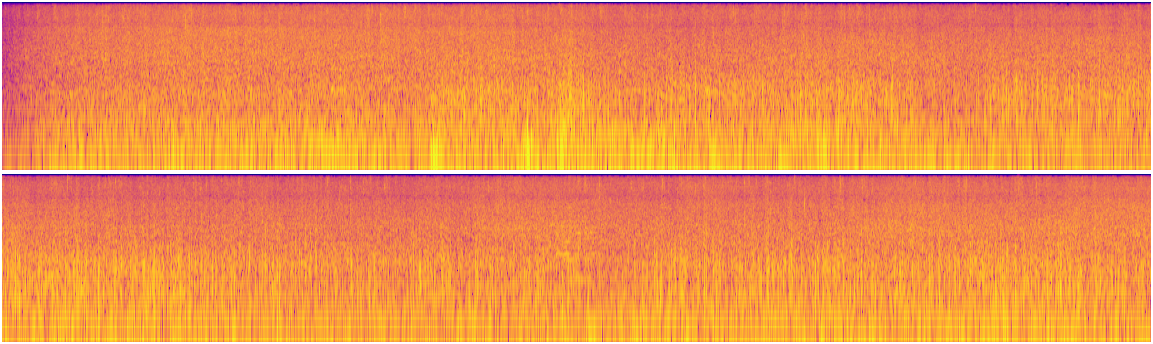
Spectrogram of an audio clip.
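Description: Heavy rain pouring steadily onto a city street and pavement, a dense, even hiss that fades in over the first second.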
